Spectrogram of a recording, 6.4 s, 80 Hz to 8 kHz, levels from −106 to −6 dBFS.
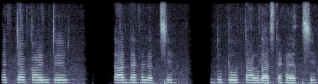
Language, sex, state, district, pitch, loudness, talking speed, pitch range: Bengali, female, West Bengal, Jhargram, 235 Hz, -27 LUFS, 105 wpm, 225-240 Hz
